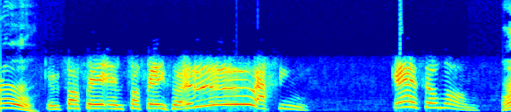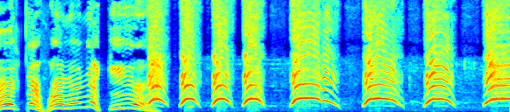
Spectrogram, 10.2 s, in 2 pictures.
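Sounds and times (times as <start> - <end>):
speech: 0.1 - 3.2, 3.9 - 9.2
person screaming: 6.6 - 10.2.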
